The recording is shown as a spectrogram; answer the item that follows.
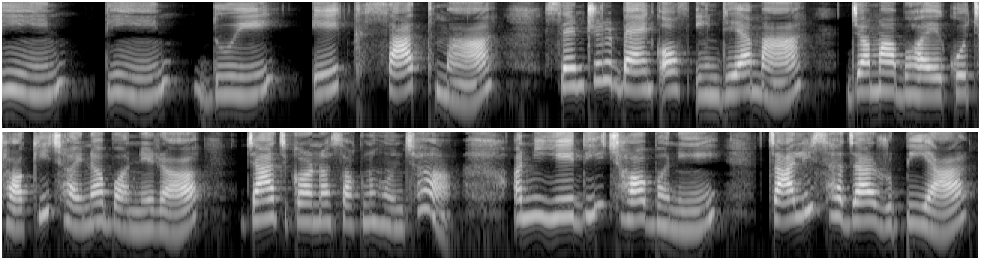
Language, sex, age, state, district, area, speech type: Nepali, female, 18-30, West Bengal, Darjeeling, rural, read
